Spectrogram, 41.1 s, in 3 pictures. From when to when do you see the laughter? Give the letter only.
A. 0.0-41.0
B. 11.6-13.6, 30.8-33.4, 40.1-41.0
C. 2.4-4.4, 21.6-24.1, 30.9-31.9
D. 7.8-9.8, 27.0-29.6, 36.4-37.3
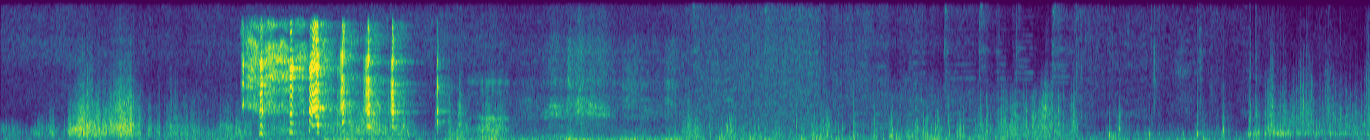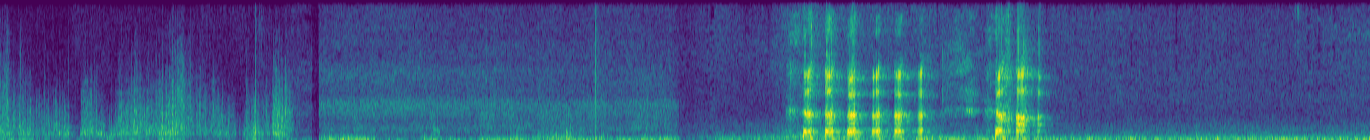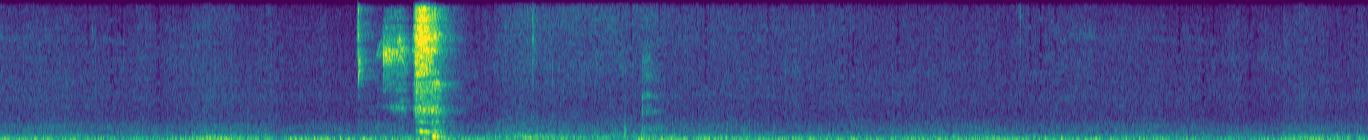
C.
